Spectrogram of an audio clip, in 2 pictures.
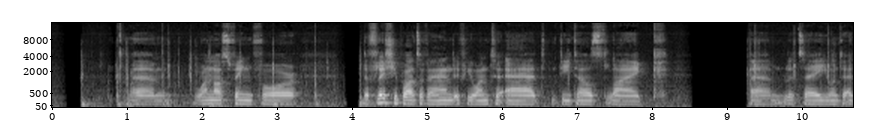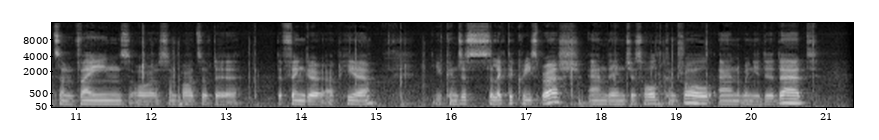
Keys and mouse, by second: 0.0 drag, 2.2 f, 17.6 middle drag, 19.2-19.8 drag.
